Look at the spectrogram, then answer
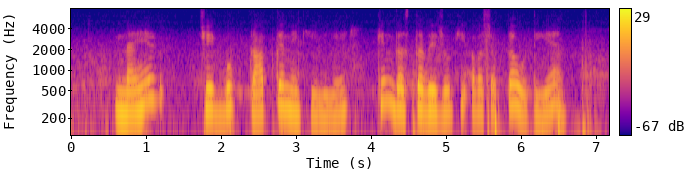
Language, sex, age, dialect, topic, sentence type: Hindi, female, 18-24, Marwari Dhudhari, banking, question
